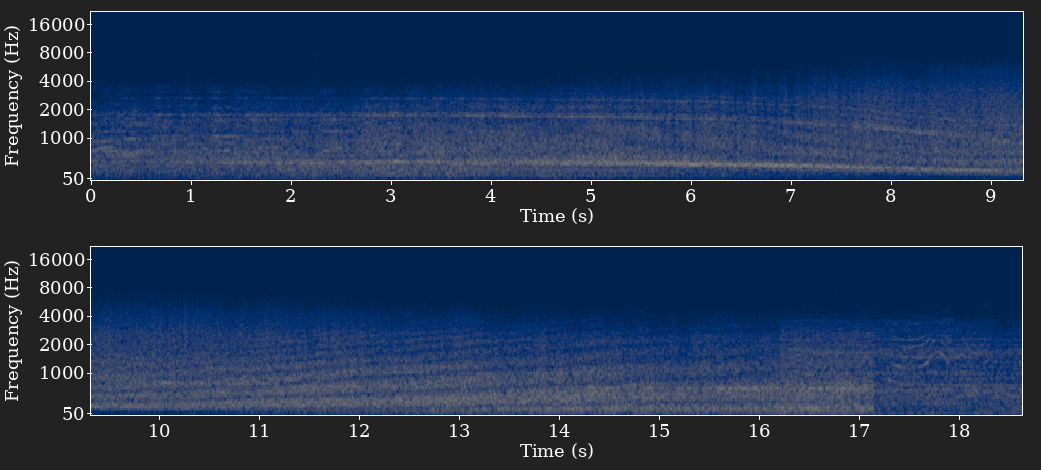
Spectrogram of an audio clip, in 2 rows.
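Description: A formation of F-15J fighter jets flying past with loud jet-engine noise. The engine tone falls steadily in pitch as they pass, loudest about a third of the way in, with a sweeping, phasing sound afterward. The sound cuts off abruptly near the end.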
